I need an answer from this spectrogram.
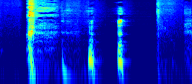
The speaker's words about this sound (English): The pre-roll is you coughing.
